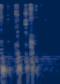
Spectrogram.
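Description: A computer keyboard is typed on in a short burst of four or five quick, close, crisp keystrokes.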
